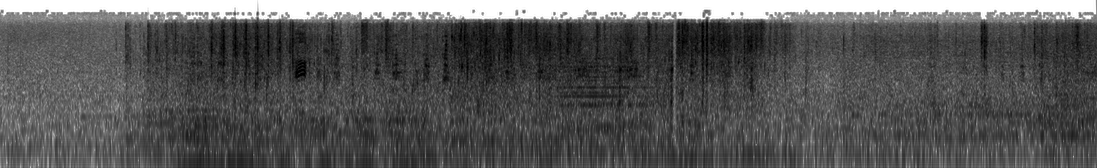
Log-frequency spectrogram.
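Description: A flock of ducks quacking, many calls overlapping. They start about two seconds in, are busiest until about ten seconds, then thin out.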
